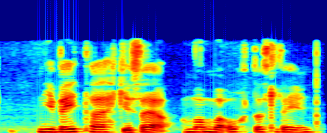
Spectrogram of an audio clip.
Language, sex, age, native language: Icelandic, female, 15, Icelandic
